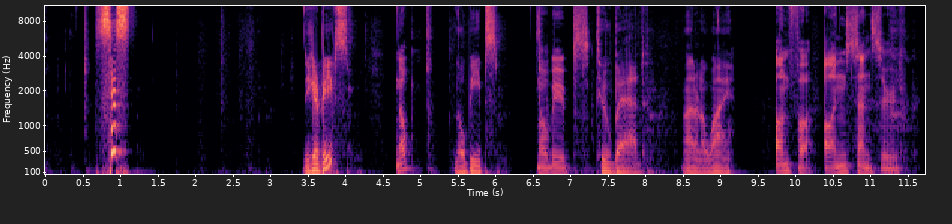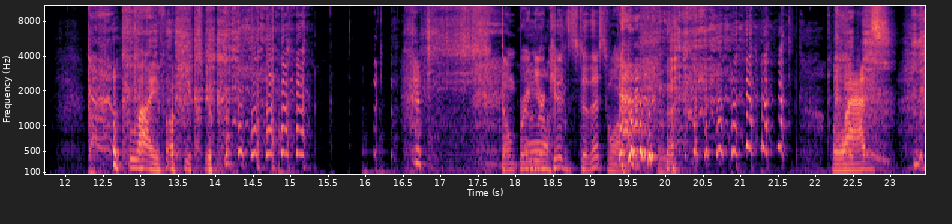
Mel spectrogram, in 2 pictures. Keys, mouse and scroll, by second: 5.1 shift+scroll down 2, 5.8-6.3 shift+scroll down 2, 7.4 shift+scroll up 2, 8.1-9.5 shift+scroll down 6, 9.9-11.1 scroll up 8, 11.6-11.9 shift+scroll up 3.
